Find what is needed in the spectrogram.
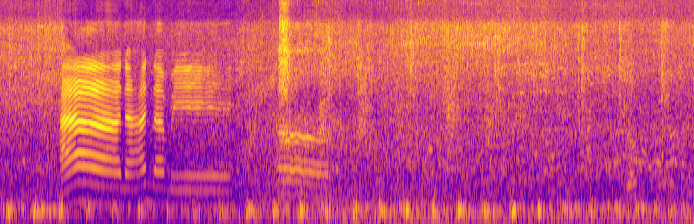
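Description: Street parade: a steady low beat of music pulses about two to three times a second under crowd and wind noise. A voice rises in a long loud call about a second in, and a shorter falling call follows around four seconds in.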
